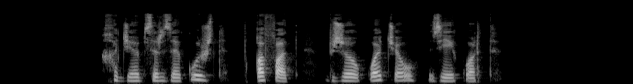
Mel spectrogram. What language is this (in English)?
Kabardian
